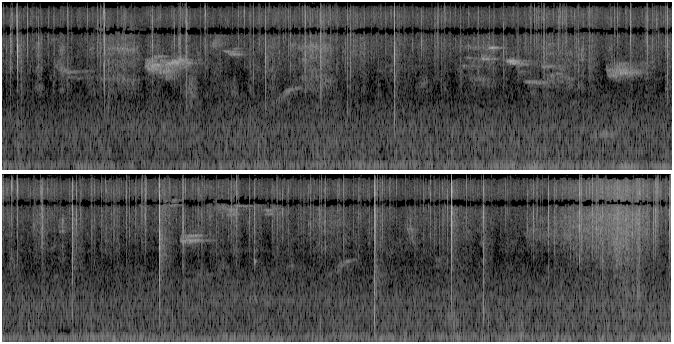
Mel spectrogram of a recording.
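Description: Wood logs burning in an open brick fireplace, crackling with frequent irregular sharp pops and snaps over a steady low rumble. Birds chirp briefly now and then in the background.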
